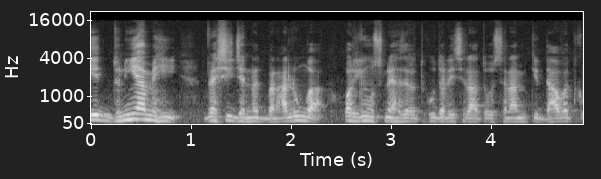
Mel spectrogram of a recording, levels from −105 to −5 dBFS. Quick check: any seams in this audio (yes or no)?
yes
